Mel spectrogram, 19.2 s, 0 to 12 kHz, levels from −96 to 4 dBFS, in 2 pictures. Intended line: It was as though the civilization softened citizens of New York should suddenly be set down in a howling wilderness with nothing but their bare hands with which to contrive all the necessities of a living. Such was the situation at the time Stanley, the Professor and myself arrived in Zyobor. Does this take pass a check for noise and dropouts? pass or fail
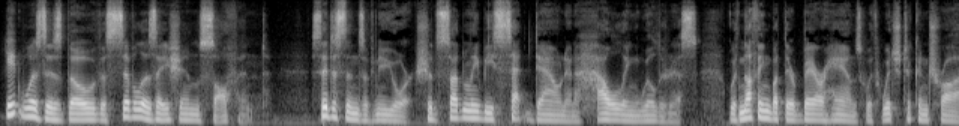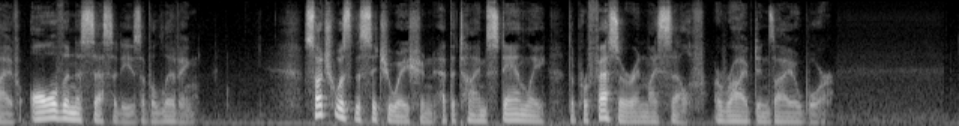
pass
